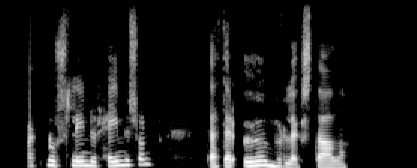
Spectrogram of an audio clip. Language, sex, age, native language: Icelandic, female, 20-29, Icelandic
